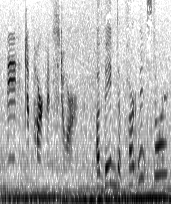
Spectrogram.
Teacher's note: raising her voice at the end of a sentence to make sure she understood about the department store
